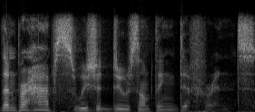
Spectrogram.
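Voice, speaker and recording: A man performs a put-on character voice with a fairly high pitch. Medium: actual play. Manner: smug, menacing.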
